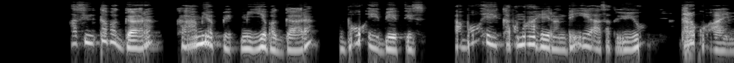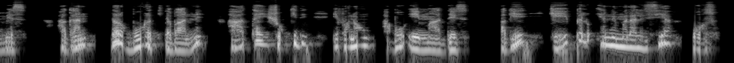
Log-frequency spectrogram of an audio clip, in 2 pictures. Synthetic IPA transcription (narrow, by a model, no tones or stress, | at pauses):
ʔɐsɪnt̪ːɐbɐɡːaːɾɐ | kʰaːmɪjɐpːɛmɪjːɐbɐɡːaːɾɐ | boːʔe̞ːbe̞ːt̪ːeːs | hɐboːʔeːkɐt̪ɐmaːɦe̞ːɾɐnd̪ɛʔɪjaːsɐt̪ʊjɪjɔ | d̪̥ɐɾɔɡɔʔaːɪmːe̞ːs | hɐɡɐn | d̪ɐɾɔbuːɾɐt̪ːɪ̥d̪ɐbaːnːɛ | haːt̪ːɐjʃɔkːɪd̪ɪɛfɐnɐwhɐboːʔeːmaːd̪ːe̞ːs | hɐɡeː | keːpːɛlɔʔɪjɐnːɛmɐlɐlɪsːɪjɐ | boːsɔ̥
